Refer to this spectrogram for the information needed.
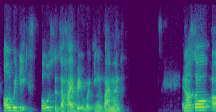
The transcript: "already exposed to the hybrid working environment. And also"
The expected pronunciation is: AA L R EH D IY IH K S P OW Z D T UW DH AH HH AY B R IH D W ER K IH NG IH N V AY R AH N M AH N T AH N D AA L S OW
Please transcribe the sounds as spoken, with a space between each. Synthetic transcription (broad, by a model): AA L R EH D IY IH K S P OW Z T UW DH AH HH AY B R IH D W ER K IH NG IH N V AY AH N M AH N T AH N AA L S OW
